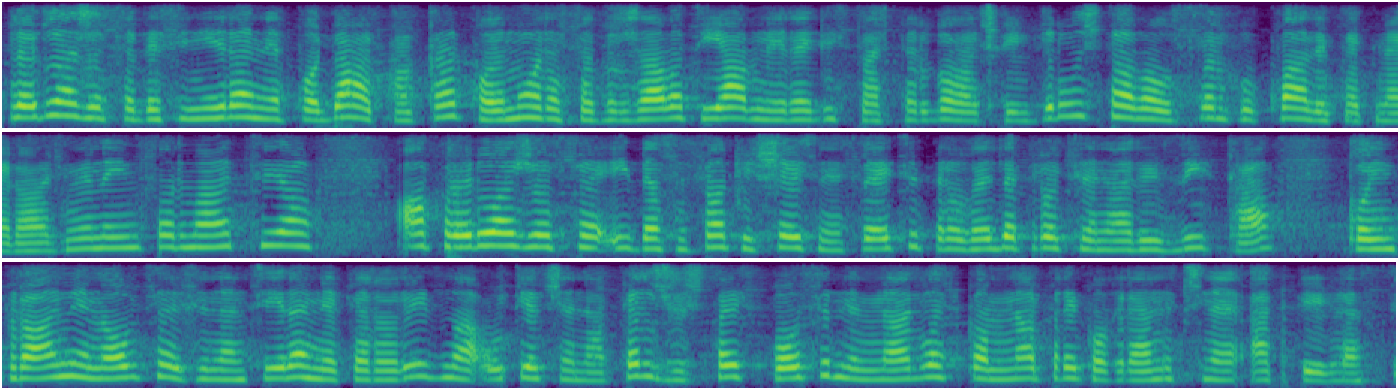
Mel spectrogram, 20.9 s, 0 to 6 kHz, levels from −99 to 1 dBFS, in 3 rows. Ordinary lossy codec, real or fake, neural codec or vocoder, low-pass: none; fake; codec, 44.1 kHz, 1.7 kbps, Pupu-Codec; 5.4 kHz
